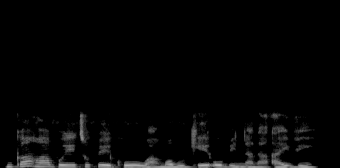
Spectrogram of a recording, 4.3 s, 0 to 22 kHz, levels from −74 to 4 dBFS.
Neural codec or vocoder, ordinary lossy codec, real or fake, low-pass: none; Opus, 24 kbps; real; 7.2 kHz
